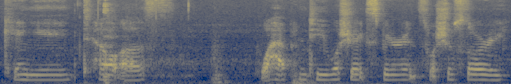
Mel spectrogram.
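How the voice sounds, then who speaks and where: A woman's voice: medium pitch, completely flat delivery, a little slow, a little mellow, slight background noise, rough recording. A woman hosting a casual interview, asking questions in a friendly, teasing way. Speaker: host.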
